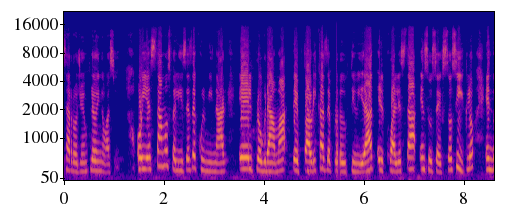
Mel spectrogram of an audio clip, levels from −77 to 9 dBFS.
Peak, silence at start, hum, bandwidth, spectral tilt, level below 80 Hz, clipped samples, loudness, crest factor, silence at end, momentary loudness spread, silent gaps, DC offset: -10 dBFS; 0.05 s; none; 16 kHz; -2 dB/octave; -58 dBFS; under 0.1%; -20 LUFS; 12 dB; 0 s; 8 LU; none; under 0.1%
